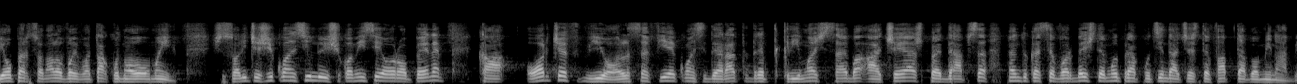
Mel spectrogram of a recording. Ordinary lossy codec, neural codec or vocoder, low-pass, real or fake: none; none; 7.2 kHz; real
